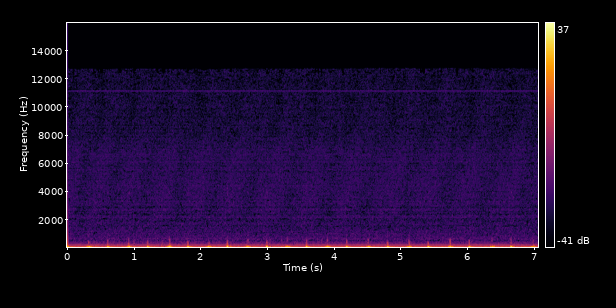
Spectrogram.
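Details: Regular, soft low heartbeat thumps at about 100 beats a minute over a steady hum, self-recorded after eating in a different posture from usual: normal heart sounds.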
